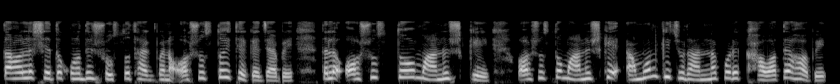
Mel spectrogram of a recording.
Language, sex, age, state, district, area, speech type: Bengali, female, 18-30, West Bengal, North 24 Parganas, rural, spontaneous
